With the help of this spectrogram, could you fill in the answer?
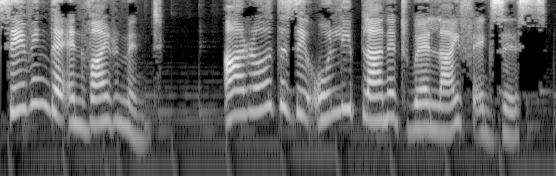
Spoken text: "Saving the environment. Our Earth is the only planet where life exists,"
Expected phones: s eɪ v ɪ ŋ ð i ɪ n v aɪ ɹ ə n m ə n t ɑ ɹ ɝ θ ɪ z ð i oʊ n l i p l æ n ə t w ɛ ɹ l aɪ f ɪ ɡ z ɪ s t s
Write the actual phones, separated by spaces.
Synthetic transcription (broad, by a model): s eɪ v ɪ ŋ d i ɪ n v aɪ ɹ ə n m ə n t ɑ ɹ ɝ t ɪ z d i oʊ n l i p l æ n ə t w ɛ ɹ l aɪ f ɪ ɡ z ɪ s t s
